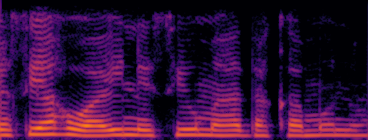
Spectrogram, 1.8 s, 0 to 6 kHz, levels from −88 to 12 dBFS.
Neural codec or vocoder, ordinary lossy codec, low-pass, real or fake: none; Opus, 32 kbps; 5.4 kHz; real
